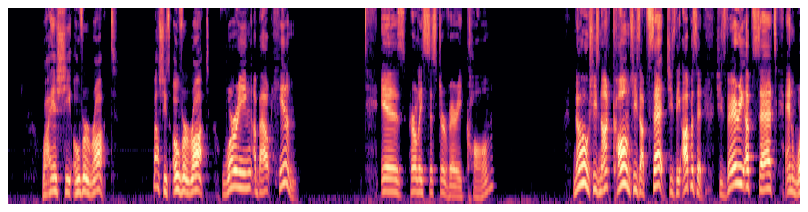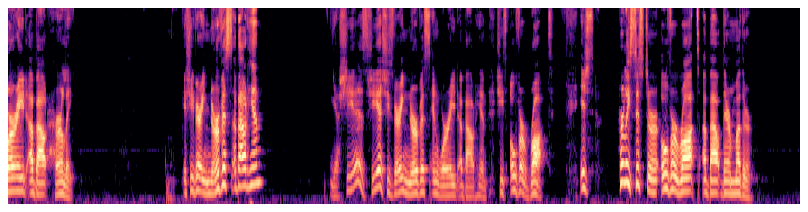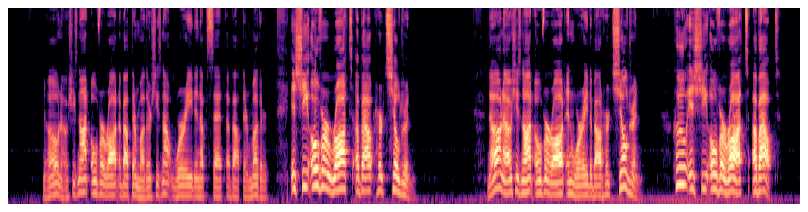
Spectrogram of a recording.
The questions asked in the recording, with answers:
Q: Who is she overwrought about?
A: Well, she's overwrought, she's worried and nervous about Hurley.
